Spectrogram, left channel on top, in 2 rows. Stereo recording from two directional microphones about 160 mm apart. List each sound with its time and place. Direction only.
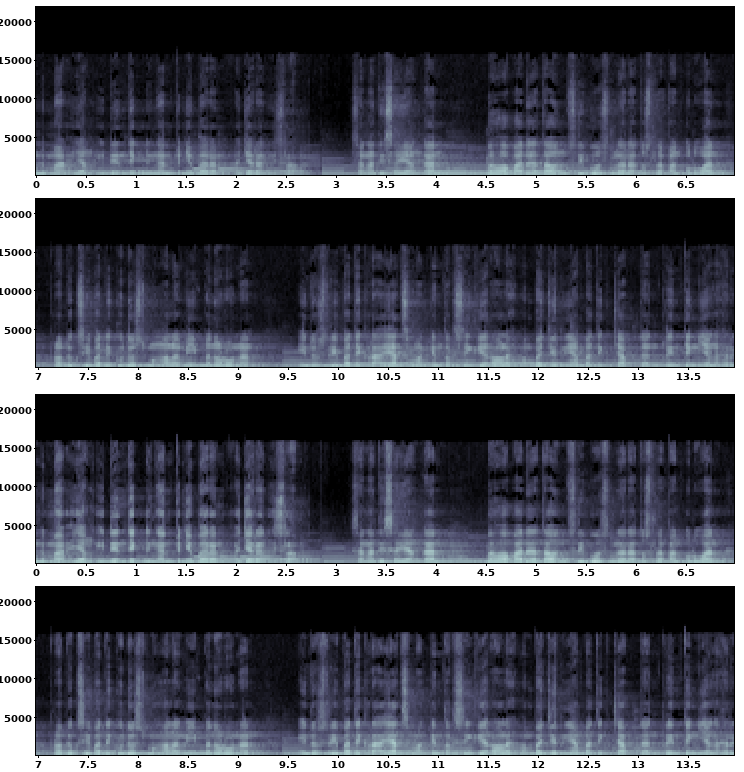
0.2 s speech: 15° right (ahead or behind)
